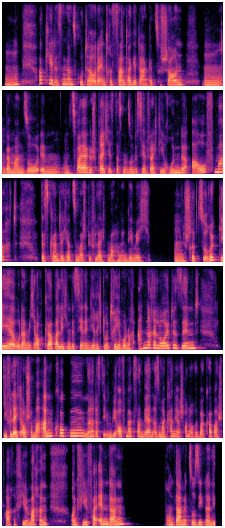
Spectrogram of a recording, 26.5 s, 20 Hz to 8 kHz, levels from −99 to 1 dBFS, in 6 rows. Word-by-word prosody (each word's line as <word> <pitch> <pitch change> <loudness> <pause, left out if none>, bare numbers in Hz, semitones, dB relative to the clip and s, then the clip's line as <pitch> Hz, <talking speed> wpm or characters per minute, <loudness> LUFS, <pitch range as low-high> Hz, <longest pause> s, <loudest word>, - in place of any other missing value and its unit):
Mhm, 215 +2 -2 0.4
okay, 320 -1 0
das 175 - -6
ist 205 - -6
'n 230 - 0
ganz 225 0 -2
guter 200 -5 -1
oder 180 -1 +2
interessanter 195 +2 -1
Gedanke 165 -1 -4
zu 170 -1 -11
schauen, 200 +4 0 0.3
hm, 185 -1 -2
wenn 180 +2 0
man 180 -1 -1
so 170 0 0
im 160 -1 -3
im 160 0 -8
Zweiergespräch 190 +1 +2
ist, 180 -1 -6
dass 165 0 -5
man 170 -2 -7
so 165 - -4
'n - - -5
bisschen 175 +1 -4
vielleicht 155 -1 -2
die 165 - -4
Runde 180 +4 -1
aufmacht. 260 +5 0 0.4
Das 195 -1 -1
könnte 195 0 -1
ich 195 - -3
ja 180 -2 -2
zum 180 0 -4
Beispiel 170 +1 -6
vielleicht 165 -1 -3
machen, 170 +2 -5
indem 165 0 -4
ich 165 +7 -7 0.5
'n 170 -2 -5
Schritt 185 +4 -3
zurückgehe, 215 +2 +4
oder 170 0 +1
mich 170 0 -4
auch 160 0 0
körperlich 200 -2 +3
'n 185 - -2
bisschen 180 0 -1
in 160 +1 -4
die 165 - -2
Richtung 180 0 -4
drehe, 175 0 -1
wo 165 - +3
noch 155 -1 -5
andere 265 +2 +2
Leute 245 +1 +3
sind, 245 +3 +3 0.5
die 220 - +2
vielleicht 205 -2 +6
auch 195 - +4
schon 200 -1 -3
mal 175 - +2
angucken, 265 -1 +4
ne, 210 +2 +1
dass 220 -1 -2
die - - -2
irgendwie 190 +2 -2
aufmerksam 225 -1 +1
werden. 205 0 +1
Also, 185 - -4
man 185 0 -1
kann 230 +5 -3
ja 215 -2 -3
schon 225 +2 -6
auch 195 -2 -5
über 180 -2 -4
Körpersprache 185 -2 -4
viel 180 +1 -3
machen 200 +4 +1 0.4
und 185 0 -1
viel 195 +2 -1
verändern 215 +6 +2 0.7
und 190 0 -3
damit 195 +1 +5
so 195 - +1
signalisieren: 185 -1 0
190 Hz, 195 wpm, -23 LUFS, 175-215 Hz, 0.7 s, vielleicht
